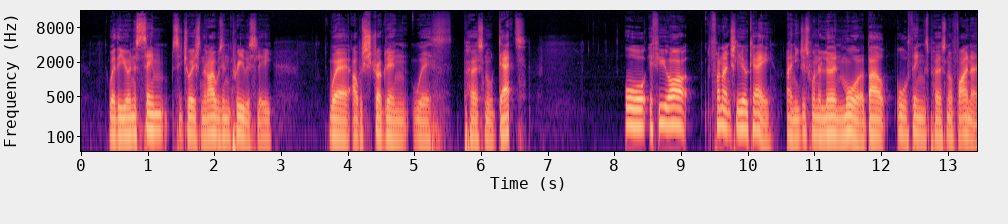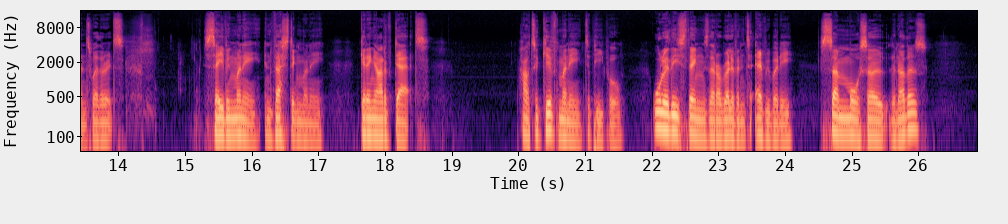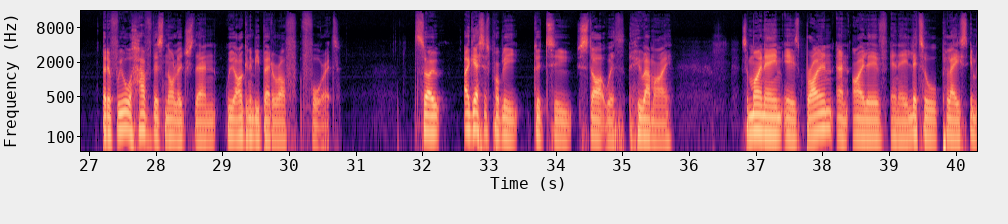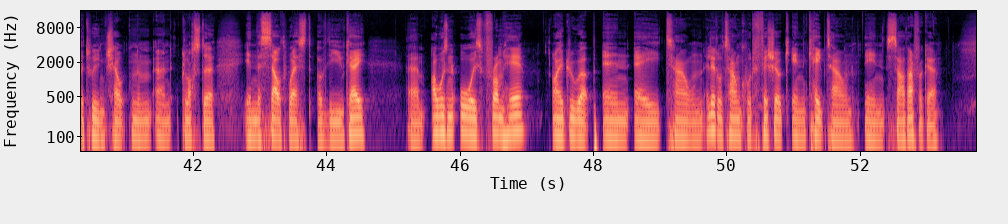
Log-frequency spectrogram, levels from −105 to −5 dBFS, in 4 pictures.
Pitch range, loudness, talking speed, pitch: 90-110 Hz, -25 LUFS, 155 wpm, 100 Hz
